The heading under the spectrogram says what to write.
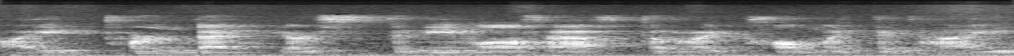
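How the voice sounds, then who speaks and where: A young man in casual, halting chat as a guest on a friend's voice-call live stream. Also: deep voice, flat delivery, sharp tone, slight background noise. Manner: rambling, halting, restarts phrases. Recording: echoey room, far from the mic.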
